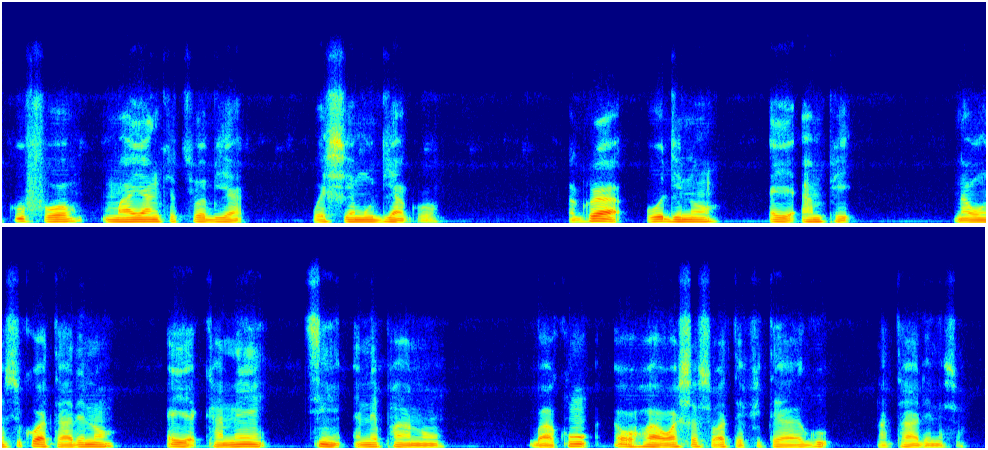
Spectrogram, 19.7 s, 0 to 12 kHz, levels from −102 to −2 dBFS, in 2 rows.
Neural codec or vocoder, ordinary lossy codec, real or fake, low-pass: none; Opus, 32 kbps; real; 7.2 kHz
